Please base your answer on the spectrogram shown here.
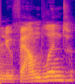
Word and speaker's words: Newfoundland: And I've also heard Newfoundland. I don't think that one's right either. I believe that the correct pronunciation would be Newfoundland, right?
